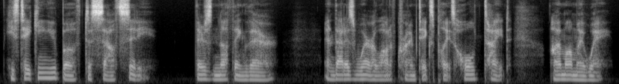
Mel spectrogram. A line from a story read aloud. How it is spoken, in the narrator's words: her friend, who then very calmly said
